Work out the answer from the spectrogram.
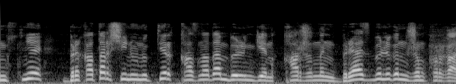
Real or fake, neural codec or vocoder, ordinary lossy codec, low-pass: real; none; none; 7.2 kHz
